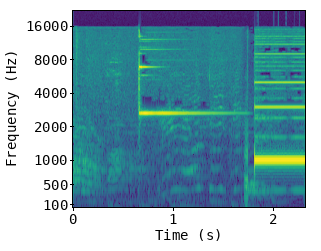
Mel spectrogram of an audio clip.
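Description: Edited-in sound effects: a bright single ding about half a second in that rings and fades, then near the end a loud, steady, single-pitched beep, the classic TV test-pattern tone that goes with colour bars.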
